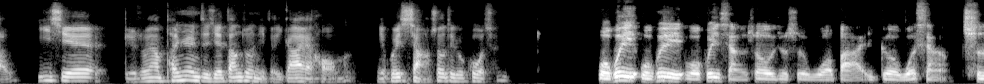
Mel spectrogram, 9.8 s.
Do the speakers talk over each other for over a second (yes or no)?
no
